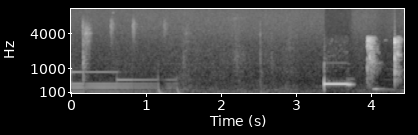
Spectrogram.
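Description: Electronic tones of a telephone call being placed: faint steady tones, then a loud sustained tone followed by a few short, sharp beeps.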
